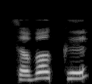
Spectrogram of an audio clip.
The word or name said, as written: soboku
